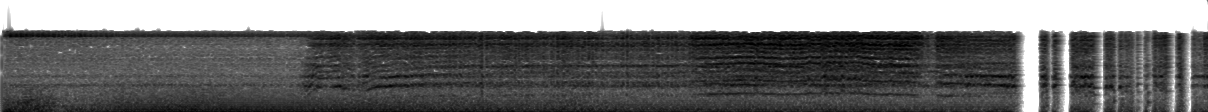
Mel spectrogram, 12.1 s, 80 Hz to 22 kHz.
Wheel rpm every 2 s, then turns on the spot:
0, 30, 150, 160, 160, 120.
none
